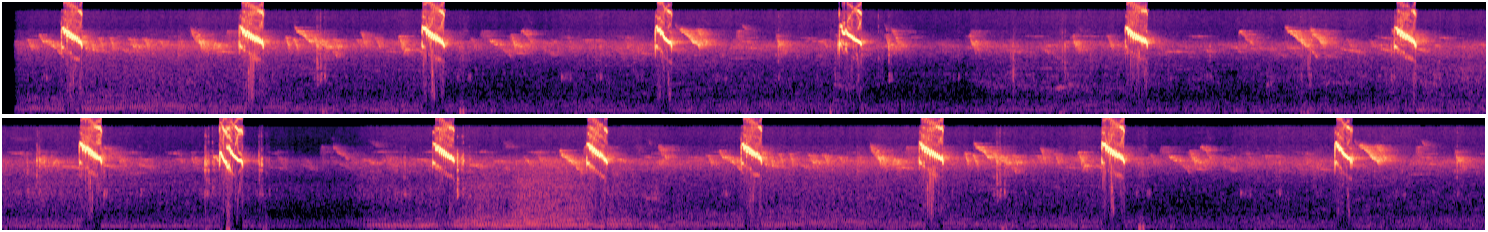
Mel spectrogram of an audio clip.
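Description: Female white-eye (pleci) giving short, very high, down-slurred call notes about every second and a half, with some wing fluttering in its cage.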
